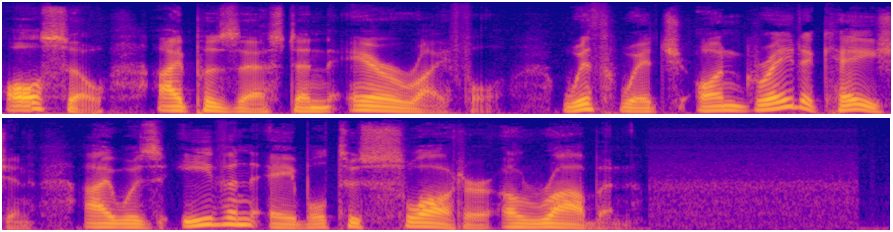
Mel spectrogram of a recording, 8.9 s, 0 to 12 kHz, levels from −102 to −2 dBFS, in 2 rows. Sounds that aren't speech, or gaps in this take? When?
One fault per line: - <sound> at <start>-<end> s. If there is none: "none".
none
